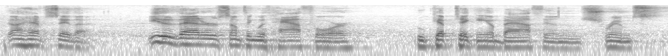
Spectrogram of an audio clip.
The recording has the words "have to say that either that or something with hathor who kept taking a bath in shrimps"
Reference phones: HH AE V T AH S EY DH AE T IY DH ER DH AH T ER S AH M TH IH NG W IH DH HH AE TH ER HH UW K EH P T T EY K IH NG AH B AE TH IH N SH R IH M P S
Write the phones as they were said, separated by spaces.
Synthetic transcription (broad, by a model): HH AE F T AH S EY DH AE T IY DH ER DH AH T ER S AH M TH IH NG W IH DH HH AE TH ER HH UW K EH P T T EY K IH NG AH B AE TH IH N SH R IH M P S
